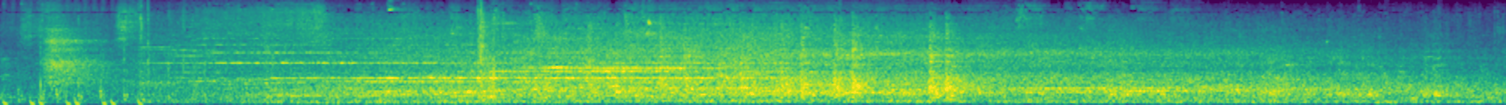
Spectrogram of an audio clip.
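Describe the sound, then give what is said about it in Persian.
The last train of the night pulls out of a station, its rumble building over the first few seconds into a loud, steady roar with rattling wheels and thin tonal squeals drifting above. “این آخرین قطار امشب، لطفاً عجله کنید.”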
